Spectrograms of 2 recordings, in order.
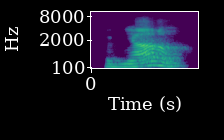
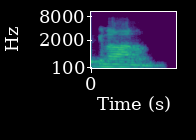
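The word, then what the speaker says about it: ज्ञानम्: Nowadays, you see how even if they say jnanam, they say gnanam.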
